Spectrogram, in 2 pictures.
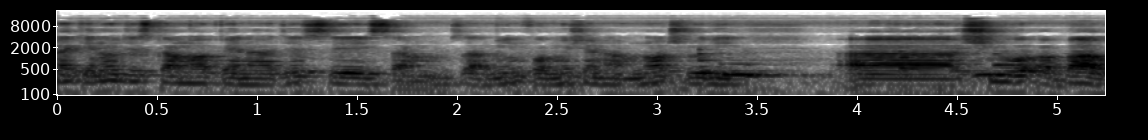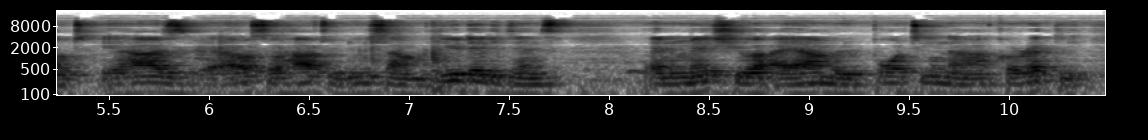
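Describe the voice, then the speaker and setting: A man with a Kenyan accent hosting a live show, speaking in a halting way and often rephrasing himself. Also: fairly low pitch, a little mellow. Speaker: show host. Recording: echoey, noisy room, distant mic.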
